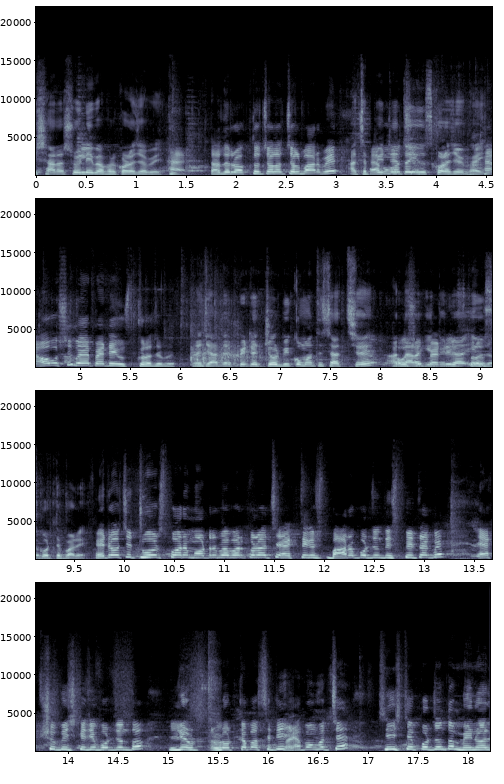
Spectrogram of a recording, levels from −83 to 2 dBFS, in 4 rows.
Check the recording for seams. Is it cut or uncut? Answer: cut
